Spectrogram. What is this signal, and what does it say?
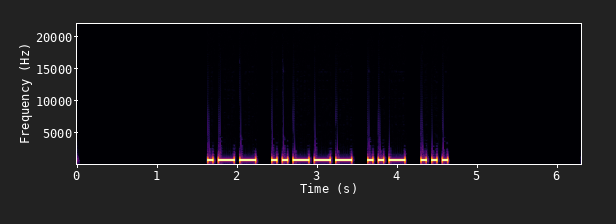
Morse code, heard as a keyed tone, about 19 wpm, 700 Hz. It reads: W2US
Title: Speed Racing - USA 1x2 Call Signs 15wpm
